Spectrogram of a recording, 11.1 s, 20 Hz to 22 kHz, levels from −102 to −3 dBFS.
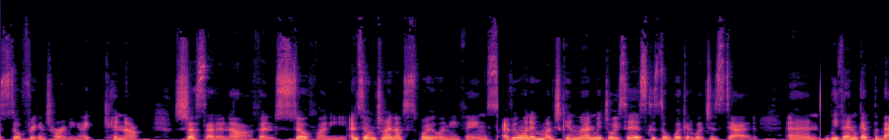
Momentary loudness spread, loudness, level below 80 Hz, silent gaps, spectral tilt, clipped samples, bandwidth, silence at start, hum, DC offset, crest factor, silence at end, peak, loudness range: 11 LU; -33 LUFS; -54 dBFS; none; -5 dB/octave; under 0.1%; 17.5 kHz; 0 s; none; under 0.1%; 20 dB; 0 s; -12 dBFS; 3 LU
